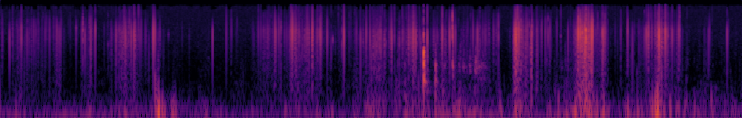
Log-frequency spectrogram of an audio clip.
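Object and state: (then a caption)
Silicone ear being rubbed by fingers. Fingertips rub and poke into a white silicone ear on a plastic binaural microphone. The result is a continuous stream of muffled, low rumbling rubs broken by brief bright, scratchy crackles and soft thumps. The crackles and thumps come in irregular bursts with no speech.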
